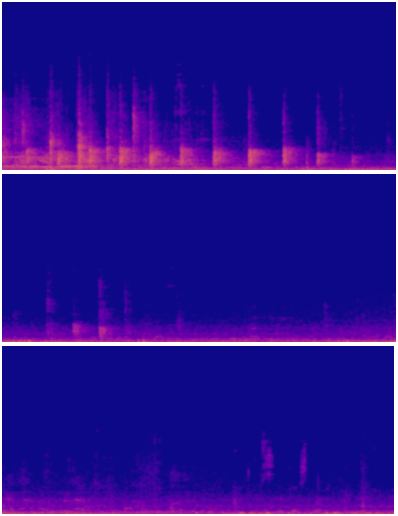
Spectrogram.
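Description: Clapping rises from an open mic audience at a writers' gathering in Kigali, Rwanda, crisp and fairly close for the first few seconds before thinning to scattered claps under voices and room noise.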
